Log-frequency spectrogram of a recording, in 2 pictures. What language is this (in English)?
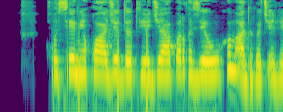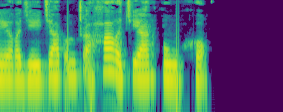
Adyghe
